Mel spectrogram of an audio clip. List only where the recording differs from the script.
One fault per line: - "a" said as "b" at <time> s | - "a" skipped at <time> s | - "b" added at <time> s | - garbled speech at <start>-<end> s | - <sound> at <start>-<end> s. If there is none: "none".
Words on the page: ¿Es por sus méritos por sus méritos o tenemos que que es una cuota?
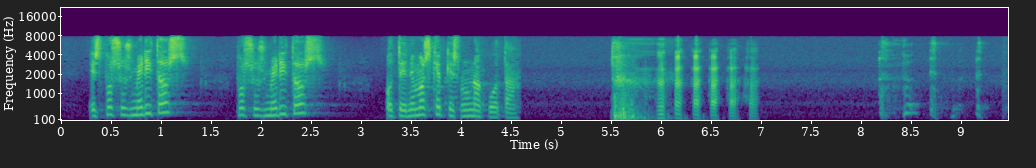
- laugh at 5.5-7.0 s
- cough at 8.2-9.3 s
